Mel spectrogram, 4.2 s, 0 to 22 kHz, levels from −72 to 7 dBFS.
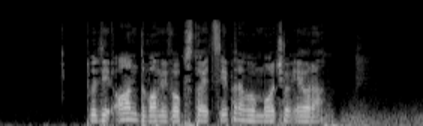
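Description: Throughout the speech, s sounds and upper treble turn gritty and metallic, with nothing above 11.8 kHz, likely heavy HE-AAC compression rebuilding high frequencies from copied lower bands.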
